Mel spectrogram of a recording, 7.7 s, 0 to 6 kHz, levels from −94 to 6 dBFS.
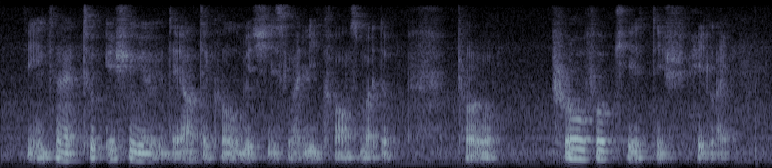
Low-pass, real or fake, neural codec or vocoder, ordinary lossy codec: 5.4 kHz; real; none; none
